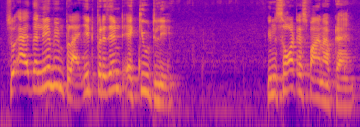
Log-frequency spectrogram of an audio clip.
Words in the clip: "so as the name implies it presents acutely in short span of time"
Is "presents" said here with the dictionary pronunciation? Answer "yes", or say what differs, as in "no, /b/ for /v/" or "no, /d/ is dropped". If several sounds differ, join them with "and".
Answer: no, /s/ is dropped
